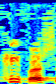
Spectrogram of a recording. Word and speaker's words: Cephas: I, of Cephas, as that should be pronounced with a hard K sound, that is the word for Peter.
